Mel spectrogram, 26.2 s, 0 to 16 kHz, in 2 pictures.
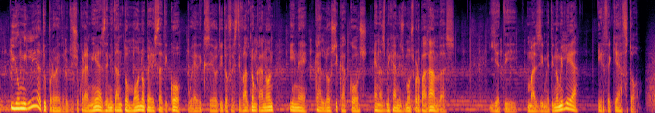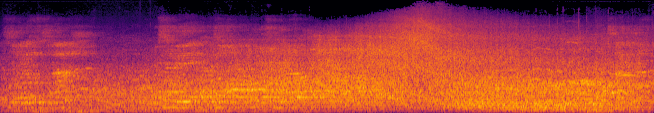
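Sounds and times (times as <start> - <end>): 
speech: 0.2 - 9.2, 9.8 - 13.3
French Air Force fighter jets flying in formation over Cannes for a film premiere: 13.0 - 26.1.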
